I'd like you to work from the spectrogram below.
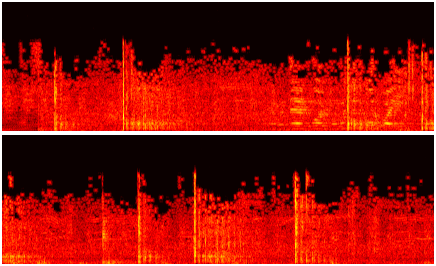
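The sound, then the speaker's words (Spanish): Sharp, echoing pops of padel balls being struck during a professional women's pair training session, about eight hits at an uneven rally pace over a steady background murmur, with faint voices on the court. “Vamos, esto que escuchamos es un entrenamiento de, vamos, a todo lujo.”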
